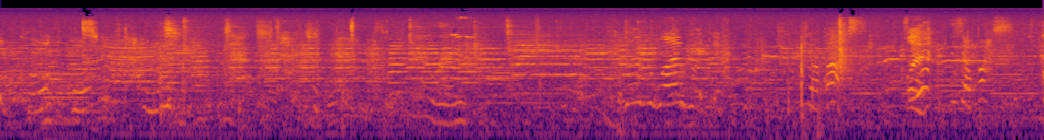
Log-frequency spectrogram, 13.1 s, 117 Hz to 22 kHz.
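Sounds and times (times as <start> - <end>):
children calling out and chattering: 0.0 - 13.0
faint background music: 0.0 - 13.0.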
